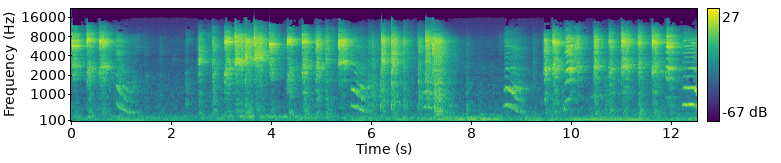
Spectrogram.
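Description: Quick runs of clicks and taps from a plastic baby bottle, water bottle and formula tin being handled as milk is mixed, with a baby macaque giving short cries that fall steeply in pitch, three times.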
